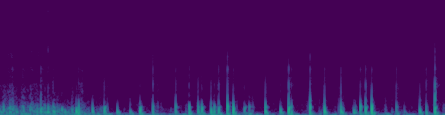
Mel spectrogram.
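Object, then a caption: Cork trivet. Long acrylic nails scratch and then tap rapidly along the edge of a round, solid cork trivet held edge-on. The sound opens with a soft, dull scratching wash, then turns into a fast run of short, muffled, low thuds. Each thud dies almost instantly, with no ring and almost nothing bright.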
